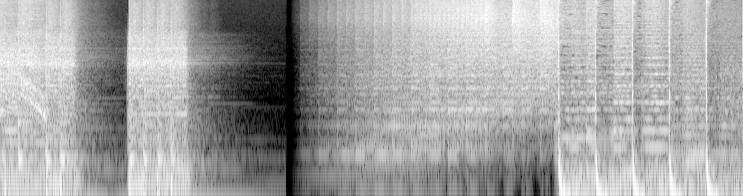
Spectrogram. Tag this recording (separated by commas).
Electronic dance music, Music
